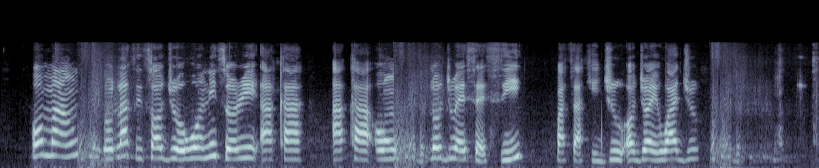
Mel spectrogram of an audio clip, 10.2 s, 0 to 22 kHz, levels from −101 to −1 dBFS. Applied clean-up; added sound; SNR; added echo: neural separator model SepFormer DNS4.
